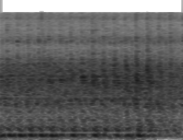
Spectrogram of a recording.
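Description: A steady, even low putter with a regular beat and no misses or hunting; the bike is idling smoothly and normally.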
